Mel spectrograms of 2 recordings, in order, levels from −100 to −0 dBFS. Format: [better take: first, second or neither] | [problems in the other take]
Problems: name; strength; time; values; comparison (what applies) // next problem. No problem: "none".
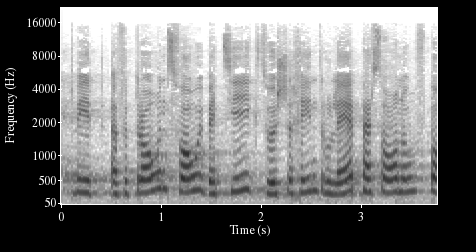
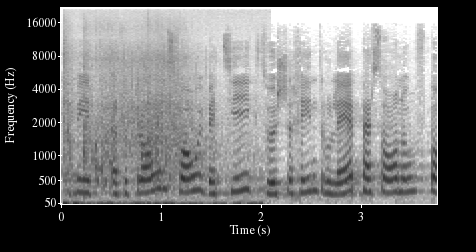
first | background sound (Water / Splash, splatter); 1 dB below the speech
